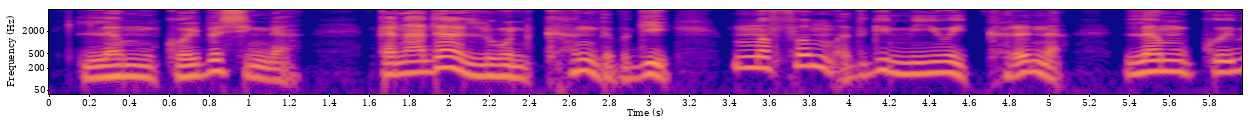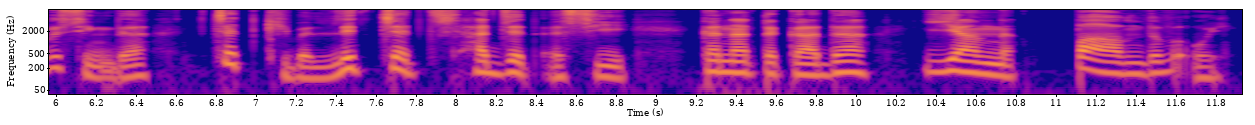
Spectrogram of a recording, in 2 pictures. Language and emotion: Manipuri, disgusted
